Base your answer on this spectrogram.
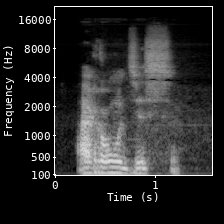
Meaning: inflection of arrondir: 1. third-person plural present indicative/subjunctive 2. third-person plural imperfect subjunctive
- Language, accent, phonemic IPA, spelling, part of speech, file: French, Canada, /a.ʁɔ̃.dis/, arrondissent, verb, LL-Q150 (fra)-arrondissent.wav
